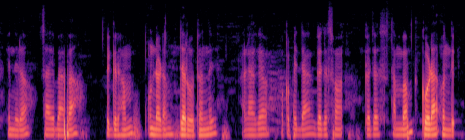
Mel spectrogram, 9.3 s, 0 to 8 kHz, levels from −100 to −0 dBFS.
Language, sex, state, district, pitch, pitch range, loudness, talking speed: Telugu, male, Telangana, Nalgonda, 120 Hz, 115-130 Hz, -30 LUFS, 90 wpm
